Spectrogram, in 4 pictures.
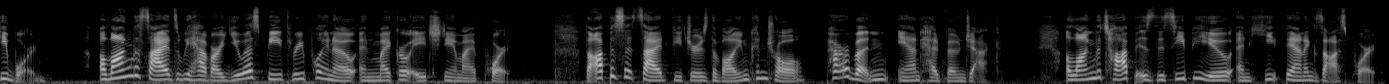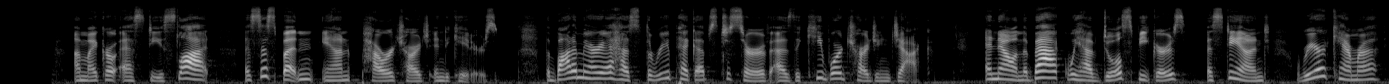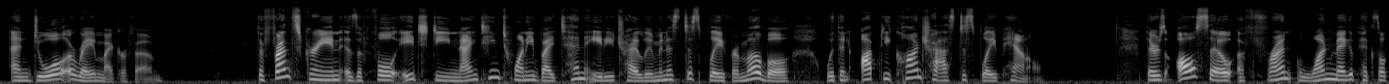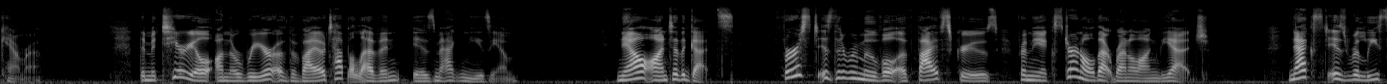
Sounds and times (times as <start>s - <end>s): Speech: 0.0s - 5.1s, 5.8s - 10.0s, 10.6s - 13.9s, 14.6s - 29.4s, 30.4s - 38.2s, 39.2s - 42.1s, 43.0s - 46.9s, 47.8s - 53.8s, 54.6s - 55.5s.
